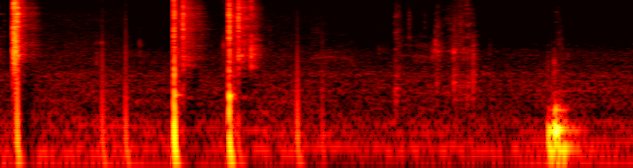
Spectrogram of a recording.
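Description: Tokyo Marui Glock airsoft pistol on green gas with a beefed-up spring, firing several sharp, close single cracks spaced irregularly, with small mechanical clicks between them and a dull thump at the end.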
